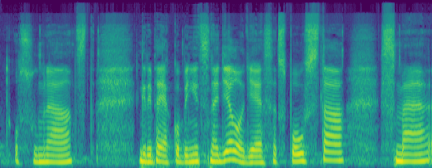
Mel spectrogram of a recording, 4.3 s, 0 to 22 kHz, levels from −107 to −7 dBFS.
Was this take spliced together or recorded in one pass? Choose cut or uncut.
cut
